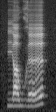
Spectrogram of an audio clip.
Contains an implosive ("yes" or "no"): no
